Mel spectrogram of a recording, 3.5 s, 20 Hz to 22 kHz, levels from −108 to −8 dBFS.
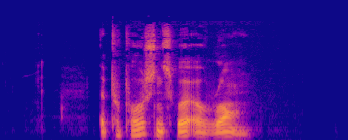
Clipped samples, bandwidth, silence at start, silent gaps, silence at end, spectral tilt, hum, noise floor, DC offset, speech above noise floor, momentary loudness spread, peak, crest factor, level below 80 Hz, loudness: under 0.1%; 12.5 kHz; 1 s; none; 1 s; -4 dB/octave; none; under -90 dBFS; under 0.1%; over 53 dB; 11 LU; -20 dBFS; 20 dB; -76 dBFS; -37 LUFS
